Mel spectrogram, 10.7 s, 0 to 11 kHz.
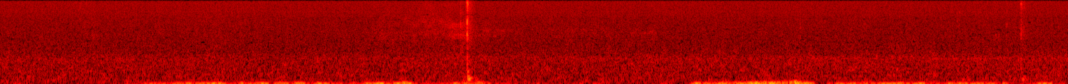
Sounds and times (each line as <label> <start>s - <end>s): light forest sounds 0.0s - 10.6s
